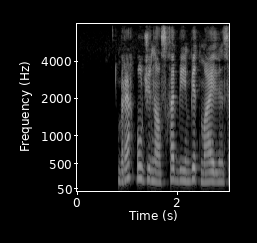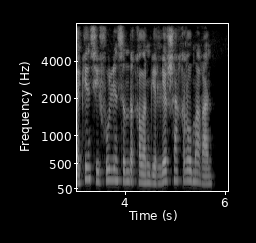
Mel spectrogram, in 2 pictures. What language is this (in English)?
Kazakh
